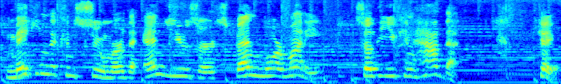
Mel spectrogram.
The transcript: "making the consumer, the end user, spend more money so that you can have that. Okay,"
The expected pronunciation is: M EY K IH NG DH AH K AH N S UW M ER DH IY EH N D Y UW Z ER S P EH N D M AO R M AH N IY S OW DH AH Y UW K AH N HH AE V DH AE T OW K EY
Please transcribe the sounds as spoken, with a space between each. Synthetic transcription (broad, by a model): M EY K IH NG DH AH K AH N S UW M ER DH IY EH N D Y UW Z ER S P EH N D M AO R M AH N IY S OW DH AH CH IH K AH N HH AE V DH AE T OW K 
